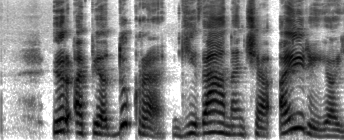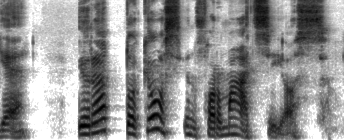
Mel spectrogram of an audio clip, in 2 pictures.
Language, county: Lithuanian, Panevėžys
